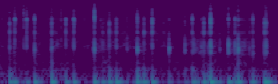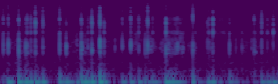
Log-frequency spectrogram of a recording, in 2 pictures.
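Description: Long nails of both hands tap quickly and scratch the lid of a small, closed, rectangular hollow wooden box resting on dark cloth. The result is a quiet, steady stream of sharp, bright clicks with a dry scratching texture and a soft low-end body. Each tap dies away almost instantly.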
